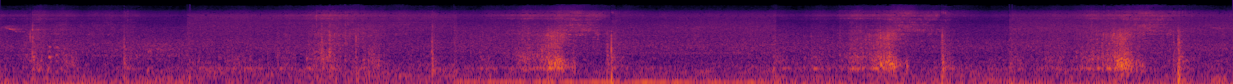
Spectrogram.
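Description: A hardtail mountain bike's tyres rolling over packed-dirt jumps, in four brief swells as the rider passes, over a steady low rumble of wind on the microphone.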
